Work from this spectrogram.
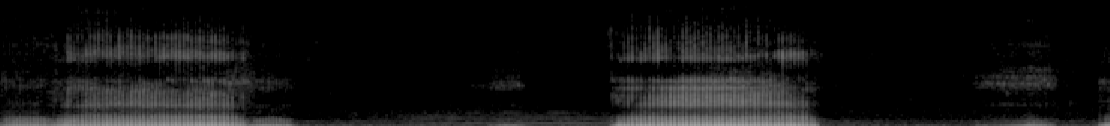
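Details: Two English Bulldogs asleep, snoring loudly, with long rasping breaths about every six seconds.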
